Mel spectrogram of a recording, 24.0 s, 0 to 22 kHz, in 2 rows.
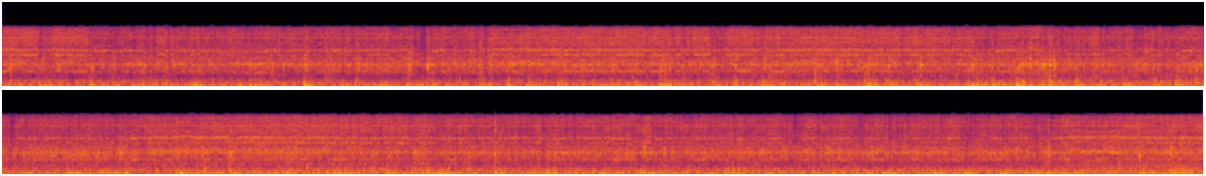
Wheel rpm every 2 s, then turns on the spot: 160, 150, 160, 160, 160, 160, 160, 160, 160, 160, 160, 160.
none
